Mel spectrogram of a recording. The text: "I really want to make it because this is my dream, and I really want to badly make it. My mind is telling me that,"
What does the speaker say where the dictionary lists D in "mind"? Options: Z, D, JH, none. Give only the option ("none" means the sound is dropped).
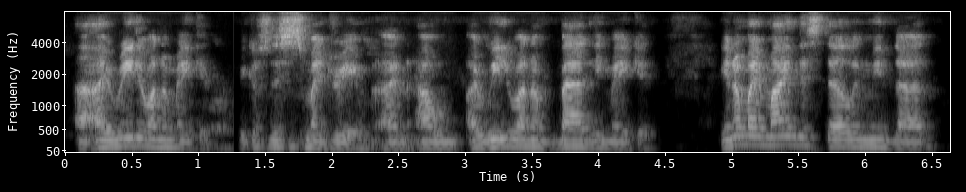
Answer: D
